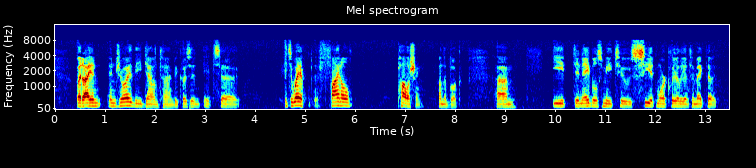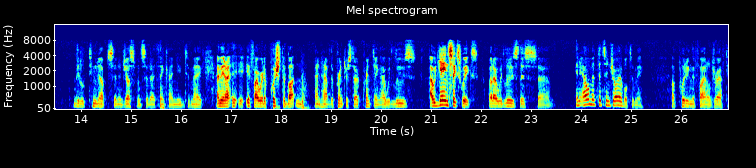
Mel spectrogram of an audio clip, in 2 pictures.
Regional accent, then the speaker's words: Westchester, New York, United States; since I grew up in Westchester, I decided to immerse myself in the history of the area.

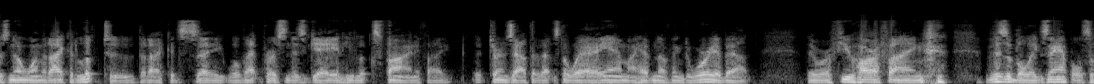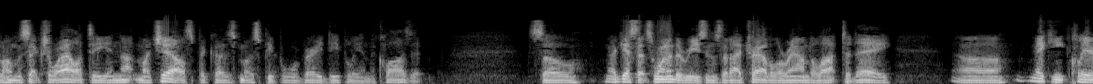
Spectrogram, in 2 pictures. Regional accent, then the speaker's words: Raleigh, North Carolina, United States; I grew up in Raleigh, North Carolina, yeah. Went to the University of North Carolina at Chapel Hill, was supposed to be a lawyer.

